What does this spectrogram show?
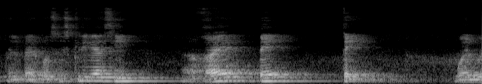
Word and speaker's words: répété: Porque cuando este es un verbo, el verbo repetir, répété, cuando termina el verbo en esta consonante, inmediatamente al pronunciarlo, quitamos esta consonante y al quitar esa consonante, esta T viene automáticamente a pronunciarse como si tuviera en el español este acento.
